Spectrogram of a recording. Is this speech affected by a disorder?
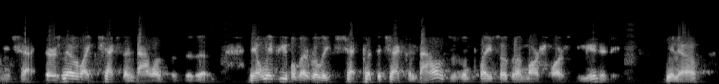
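Yes: cleft palate; congenital cleft palate, mouth, ear, nose and throat structure differ from most people, cannot blow up balloon; ear pressure not relieved, cannot clear ear, ear hurts in wrestling.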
